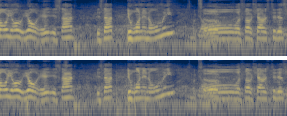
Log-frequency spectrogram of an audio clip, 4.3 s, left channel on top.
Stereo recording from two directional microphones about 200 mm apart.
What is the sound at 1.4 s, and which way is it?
Speech, 40° left (ahead or behind).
